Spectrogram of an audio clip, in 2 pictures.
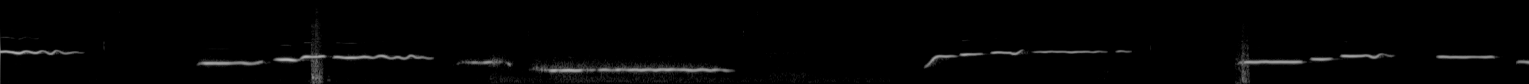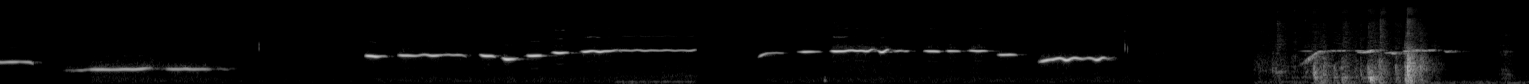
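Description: A person whistling a slow, wandering melody in short phrases, one clear tone gliding between low and high notes with pauses between phrases. There are two sharp clicks in the first half, and a brief noisier, fuller sound comes in under the whistling near the end.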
